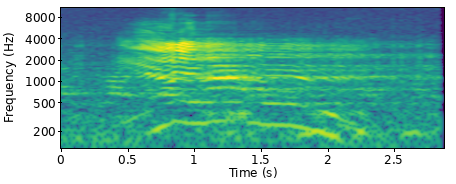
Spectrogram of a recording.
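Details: Red deer during the rutting season in Windsor Great Park, filmed with a Canon T3i/600D and 55-250mm IS lens: one drawn-out, harmonic bellow of about two seconds that swells, arches and sinks, with a breathy, hissing edge.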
